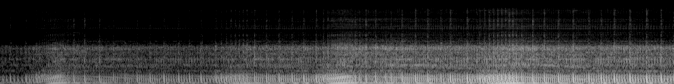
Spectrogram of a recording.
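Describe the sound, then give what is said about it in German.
A moped engine drives past with a buzzing, raspy drone. Its pitch rises and falls several times as the engine revs, and the sound grows steadily louder toward the end. “Hören wir uns diese Geräusche doch mal alle gemeinsam an, damit wir sie dann unterscheiden können, wenn es drauf ankommt. Also, zuerst das Moped.”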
